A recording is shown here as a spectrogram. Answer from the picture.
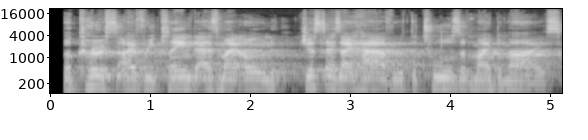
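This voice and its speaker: Someone performs a put-on character voice at a moderate pace, with a clear echo around it. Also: man, medium pitch for a man. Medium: read story. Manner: calm, matter-of-fact, ominous.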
